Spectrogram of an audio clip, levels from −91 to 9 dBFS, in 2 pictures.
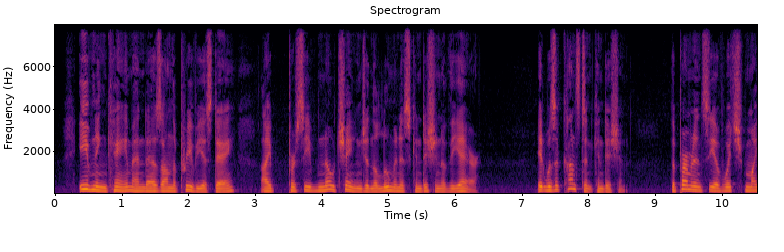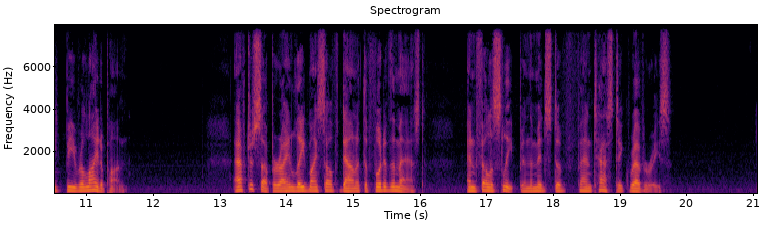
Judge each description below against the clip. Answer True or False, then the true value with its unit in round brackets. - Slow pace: False (150 wpm)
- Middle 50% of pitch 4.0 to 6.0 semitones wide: False (3.2 semitones)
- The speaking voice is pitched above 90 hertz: True (140 Hz)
